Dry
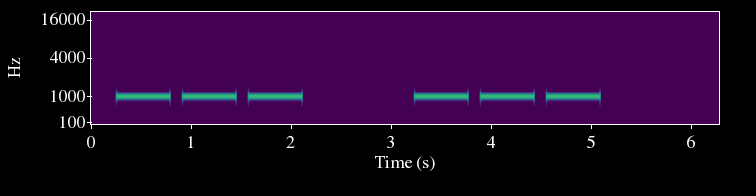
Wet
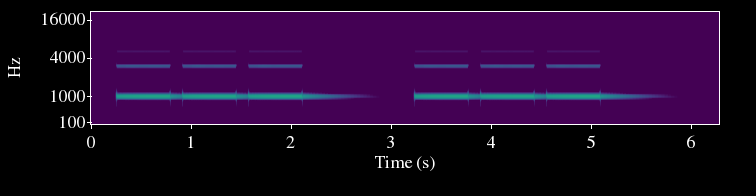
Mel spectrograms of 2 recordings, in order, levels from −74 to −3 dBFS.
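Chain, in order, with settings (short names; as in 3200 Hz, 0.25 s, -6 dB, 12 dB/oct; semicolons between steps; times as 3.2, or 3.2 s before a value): notch 950 Hz, Q 5.3; soft clip -36 dBFS, distortion -15 dB; reverb RT60 1.3 s, pre-delay 31 ms, DRR 13.5 dB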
